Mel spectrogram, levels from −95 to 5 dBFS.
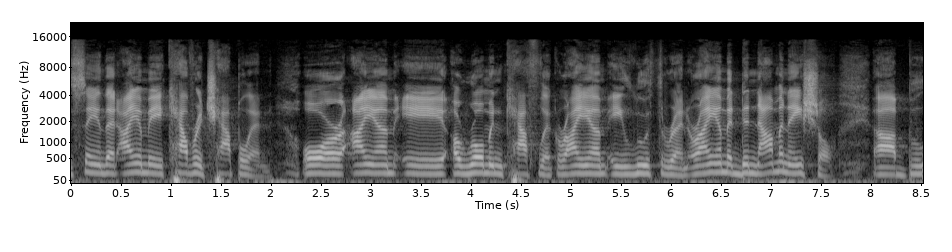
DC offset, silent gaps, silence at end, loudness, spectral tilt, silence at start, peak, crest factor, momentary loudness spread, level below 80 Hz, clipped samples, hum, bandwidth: under 0.1%; none; 0 s; -25 LUFS; -2.5 dB/octave; 0 s; -8 dBFS; 20 dB; 10 LU; -42 dBFS; under 0.1%; none; 15.5 kHz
